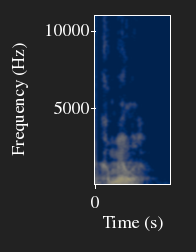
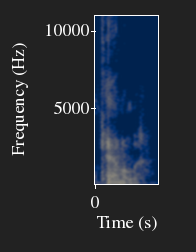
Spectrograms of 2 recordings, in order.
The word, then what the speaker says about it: Kamala: I was about to call her Camilla. So I heard that her name is pronounced Kamala.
